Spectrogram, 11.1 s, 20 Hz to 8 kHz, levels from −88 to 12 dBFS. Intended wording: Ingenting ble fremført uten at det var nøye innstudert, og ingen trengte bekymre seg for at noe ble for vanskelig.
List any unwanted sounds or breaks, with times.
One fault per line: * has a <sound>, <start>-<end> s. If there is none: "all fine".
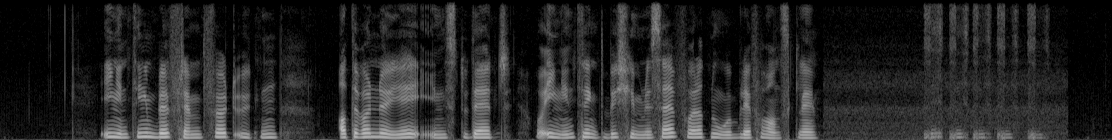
* has a laugh, 9.2-10.5 s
